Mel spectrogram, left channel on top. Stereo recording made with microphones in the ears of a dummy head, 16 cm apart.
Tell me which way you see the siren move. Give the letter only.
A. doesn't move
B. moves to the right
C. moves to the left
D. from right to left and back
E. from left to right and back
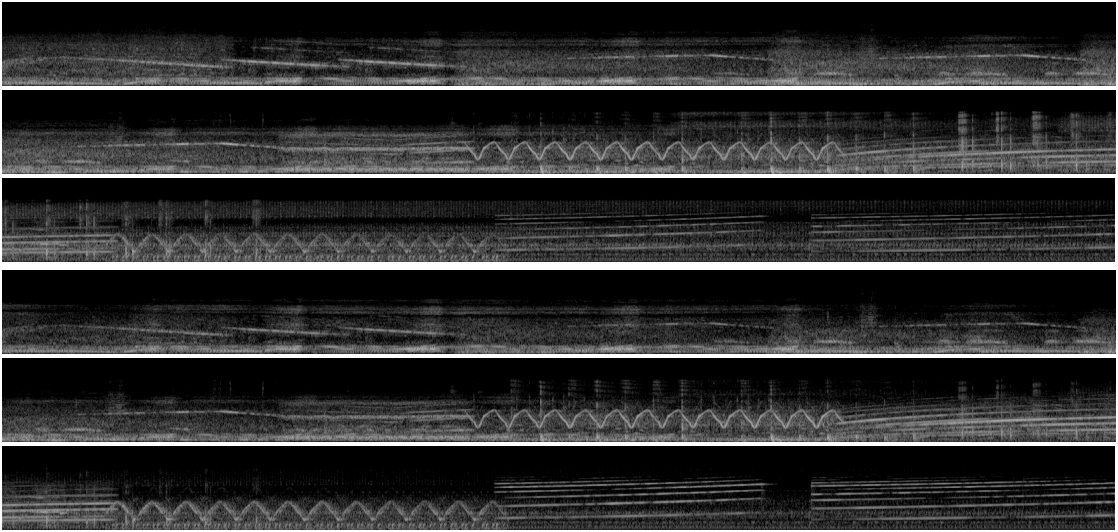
B.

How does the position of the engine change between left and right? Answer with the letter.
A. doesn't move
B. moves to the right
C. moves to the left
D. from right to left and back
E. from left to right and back
C.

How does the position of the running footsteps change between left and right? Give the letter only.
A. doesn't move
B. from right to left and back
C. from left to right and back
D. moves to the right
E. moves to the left
E.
